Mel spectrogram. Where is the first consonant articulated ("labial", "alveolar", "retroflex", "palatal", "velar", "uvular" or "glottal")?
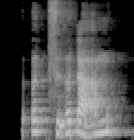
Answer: glottal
